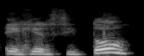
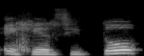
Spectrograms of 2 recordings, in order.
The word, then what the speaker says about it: ejercitó: Como dice ahí la palabra ejercitó. Es una palabra aguda. Y ejemplo dice, Juan ya se ejercitó ayer.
